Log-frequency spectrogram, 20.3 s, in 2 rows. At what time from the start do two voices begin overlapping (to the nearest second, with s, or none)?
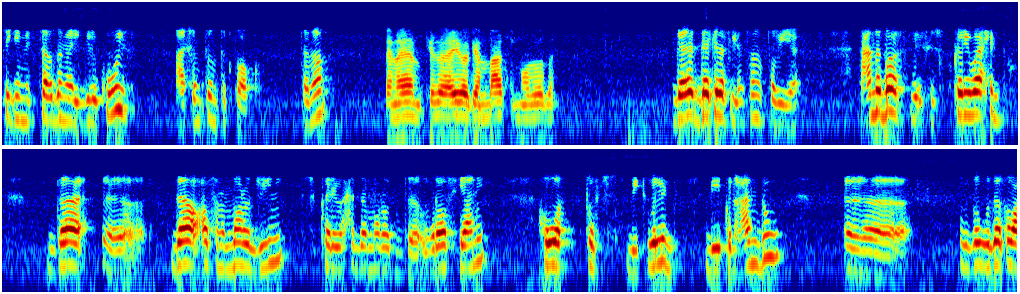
none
